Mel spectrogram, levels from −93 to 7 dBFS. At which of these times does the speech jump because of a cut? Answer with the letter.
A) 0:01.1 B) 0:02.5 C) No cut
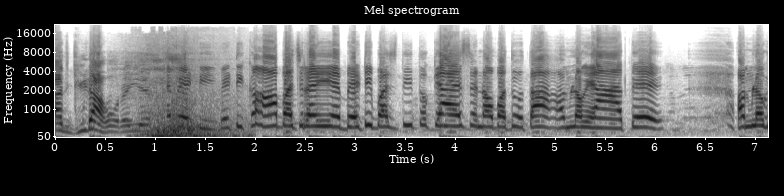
A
